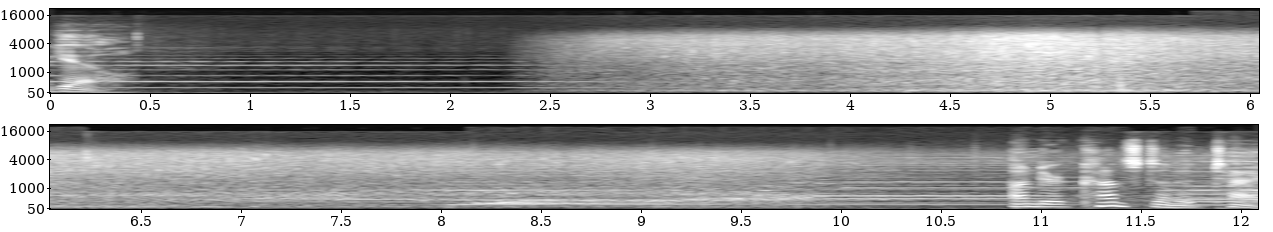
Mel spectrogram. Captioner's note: waves crashing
